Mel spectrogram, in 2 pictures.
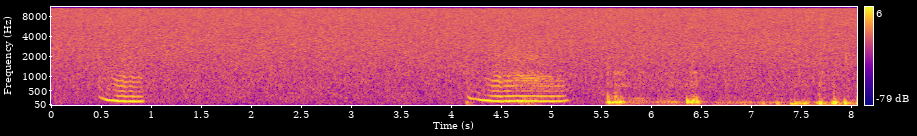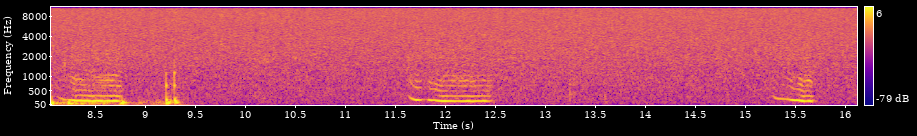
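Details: A sleeping male Korean shorthair named Sonny twitches and snores, possibly mid-nightmare; low, falling snores recur about every four seconds, broken midway by several seconds of rumbling, rustling movement noise indoors.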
